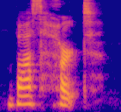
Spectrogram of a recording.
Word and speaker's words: Bosshart: Bosshart. – Bosshart. – Yep. – Just like it's written.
